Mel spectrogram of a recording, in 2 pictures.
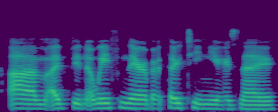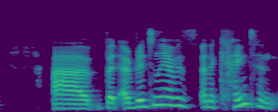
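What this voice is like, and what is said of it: Scottish accent. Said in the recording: “my accent. I'm originally from Scotland.”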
